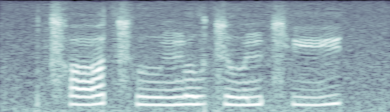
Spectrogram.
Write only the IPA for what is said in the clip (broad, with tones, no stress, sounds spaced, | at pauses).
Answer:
t͡sʰ ɔː˨˥ t͡sʰ uː˨ ŋ o˧ w t͡s uː˨˧ n t͡sʰ yː˨˥ k̚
